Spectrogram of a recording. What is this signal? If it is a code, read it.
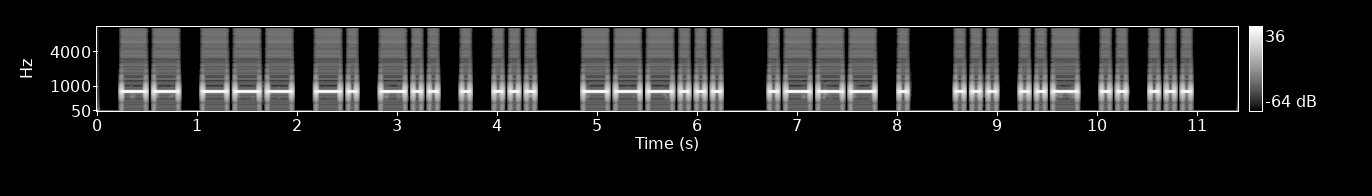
Morse code, heard as a keyed tone, about 15 wpm, 800 Hz. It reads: MONDES : JE SUIS
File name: FRANCAIS TEXTE CLAIR 2 VITESSE 14 MOTS MINUTES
